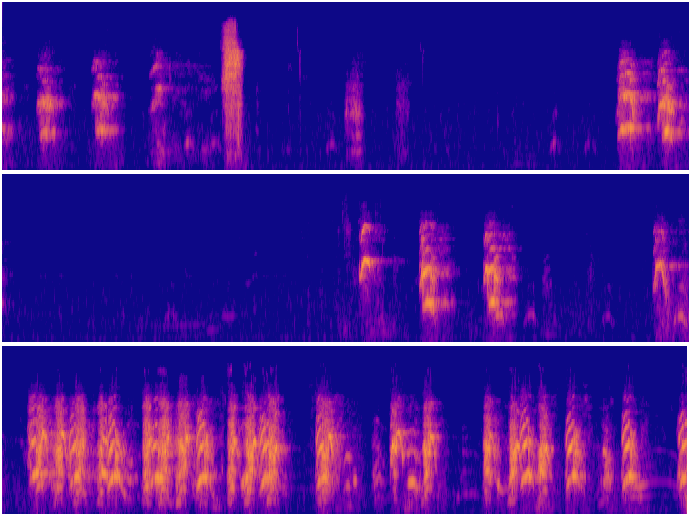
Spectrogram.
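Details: German Shepherd dog barking in short bursts, a few scattered yelps first, then a rapid run of harsh barks after a pause; quiet gaps between, a person's voice briefly.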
